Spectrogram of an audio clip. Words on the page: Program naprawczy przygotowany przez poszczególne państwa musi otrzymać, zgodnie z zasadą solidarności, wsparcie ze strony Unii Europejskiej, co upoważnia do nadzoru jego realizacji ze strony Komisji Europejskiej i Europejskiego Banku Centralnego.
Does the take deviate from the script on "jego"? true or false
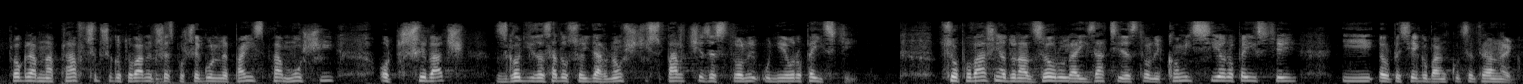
true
